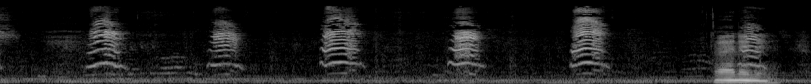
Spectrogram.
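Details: Rescued kitten meowing indoors, short rising-falling cries about once a second, six in a row, the last one lower and harsher; faint voices in the background.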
